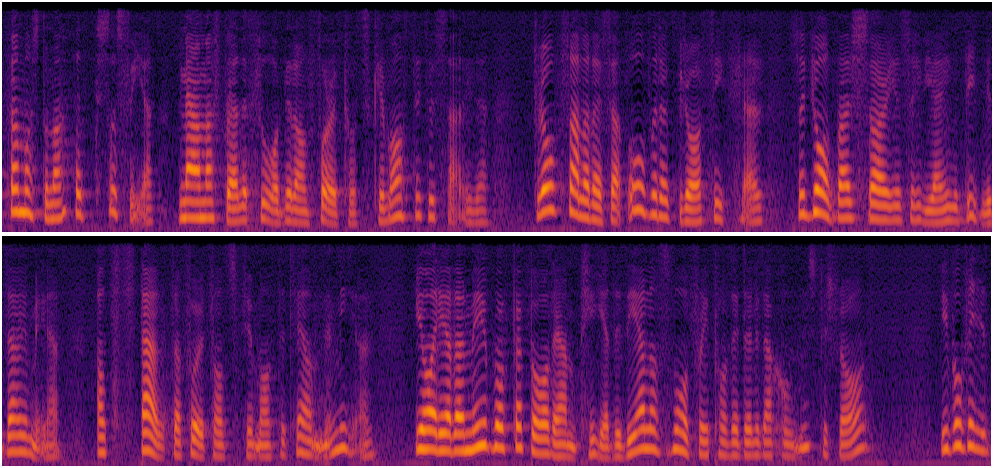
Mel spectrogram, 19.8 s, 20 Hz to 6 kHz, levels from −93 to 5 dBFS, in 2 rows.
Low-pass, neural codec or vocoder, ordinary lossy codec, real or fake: 5.4 kHz; codec, 16 kHz, 0.5 kbps, FunCodec, trained on LibriTTS, 25 frames a second; none; fake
